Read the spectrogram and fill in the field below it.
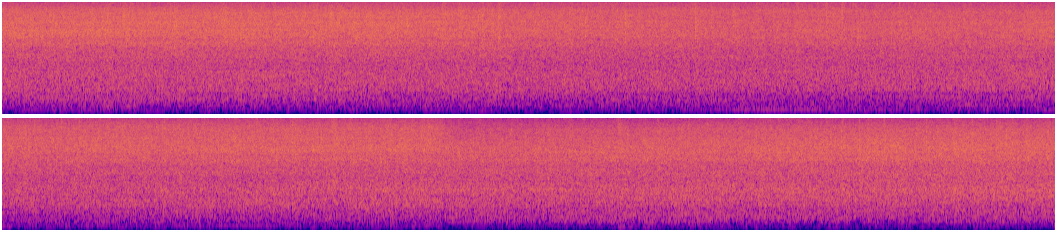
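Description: A model train rumbles softly along its track.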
